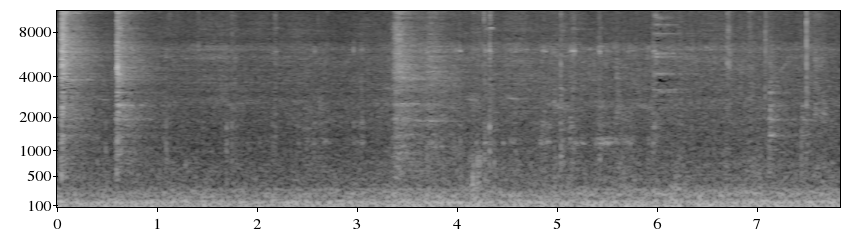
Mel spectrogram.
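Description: Steady low rumble, with a few light metallic clicks as nuts are spun by hand onto the bolts of a PVC pipe flange.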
